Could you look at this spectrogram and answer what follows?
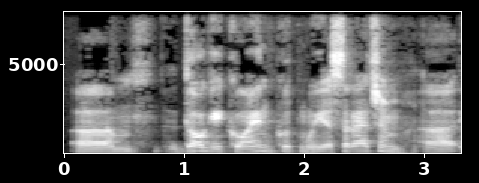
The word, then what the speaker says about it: Dogecoin: Prvo, uh, Dogecoin oziroma Dogecoin, ne vem točno, kako se izgovori. Uh, Dogecoin ali pa Dogecoin. Ja, Dogecoin.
